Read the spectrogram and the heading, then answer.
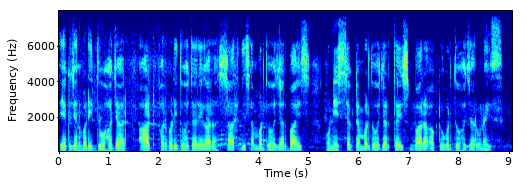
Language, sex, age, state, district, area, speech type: Maithili, male, 18-30, Bihar, Muzaffarpur, rural, spontaneous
